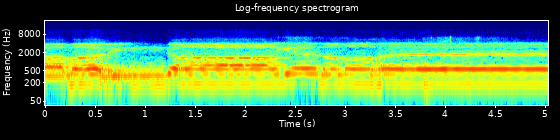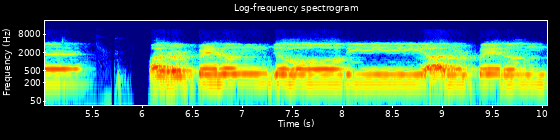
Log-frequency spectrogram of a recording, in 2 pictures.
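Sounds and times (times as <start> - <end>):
man chanting a devotional hymn: 0.0 - 5.4, 6.1 - 10.0.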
